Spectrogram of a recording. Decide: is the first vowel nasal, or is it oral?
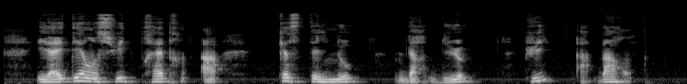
oral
